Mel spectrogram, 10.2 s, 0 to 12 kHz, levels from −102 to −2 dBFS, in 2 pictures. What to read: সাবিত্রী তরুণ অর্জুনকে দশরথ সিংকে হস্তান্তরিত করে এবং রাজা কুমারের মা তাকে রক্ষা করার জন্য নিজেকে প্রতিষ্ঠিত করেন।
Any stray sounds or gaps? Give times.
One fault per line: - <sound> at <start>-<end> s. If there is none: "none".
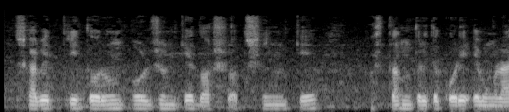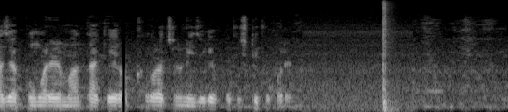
- dropout at 6.3-6.3 s
- thud at 8.9-9.1 s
